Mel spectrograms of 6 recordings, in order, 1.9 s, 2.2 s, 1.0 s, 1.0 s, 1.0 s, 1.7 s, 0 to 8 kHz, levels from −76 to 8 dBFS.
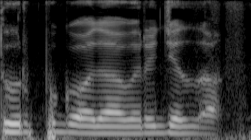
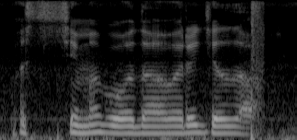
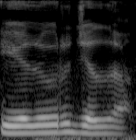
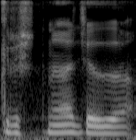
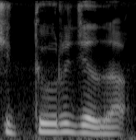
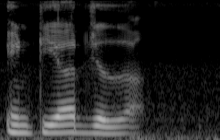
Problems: none marked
